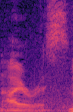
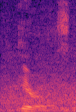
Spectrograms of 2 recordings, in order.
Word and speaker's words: Iroas: I'm saying Iris. – No, I have the pronunciation guide for wizards. It's Iroas.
